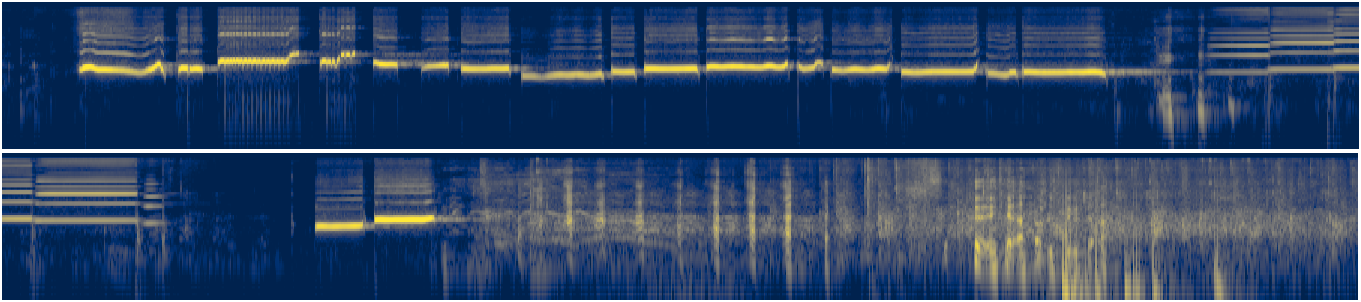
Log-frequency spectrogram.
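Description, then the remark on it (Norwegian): Two people whistle together in wavering, sliding tones for several seconds, followed by a run of steady electronic-sounding pitches and then a rough, noisy clatter with no talking. “Det høres ut som to som plystrer samtidig, og det kan jo være artig.”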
